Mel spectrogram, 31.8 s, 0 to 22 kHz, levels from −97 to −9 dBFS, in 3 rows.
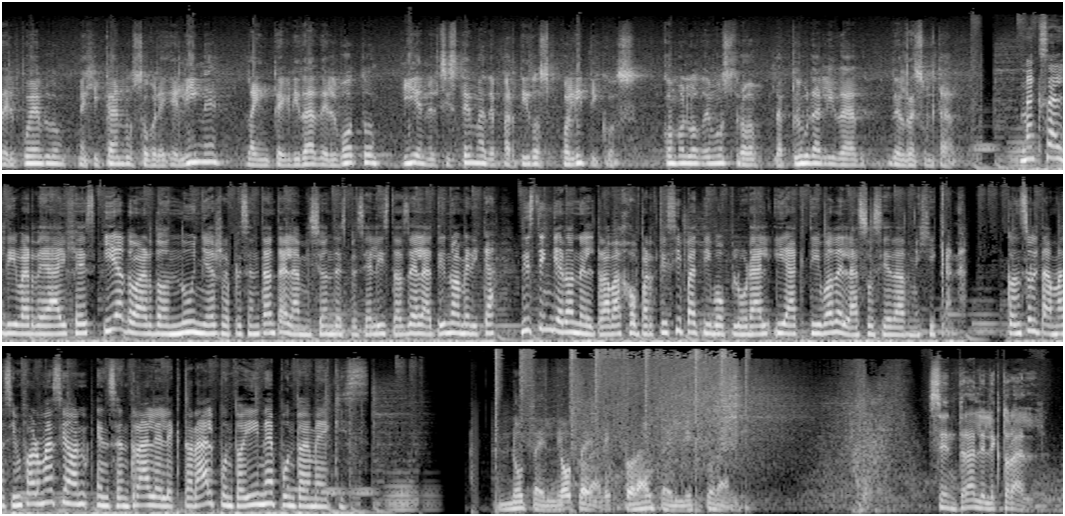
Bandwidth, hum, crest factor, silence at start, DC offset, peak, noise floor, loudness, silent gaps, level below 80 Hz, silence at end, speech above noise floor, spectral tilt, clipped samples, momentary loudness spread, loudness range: over 20 kHz; none; 12 dB; 0 s; under 0.1%; -8 dBFS; -49 dBFS; -21 LUFS; 25.64-25.84 s; -42 dBFS; 0 s; 29 dB; -5 dB/octave; under 0.1%; 12 LU; 7 LU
